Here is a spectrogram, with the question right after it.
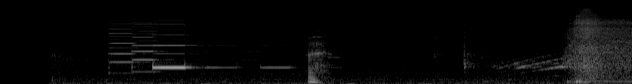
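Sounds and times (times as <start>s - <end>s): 
speech: 3.1s - 3.4s
hovering drone motors whining: 4.9s - 6.3s.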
